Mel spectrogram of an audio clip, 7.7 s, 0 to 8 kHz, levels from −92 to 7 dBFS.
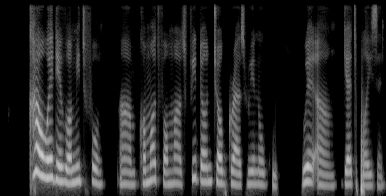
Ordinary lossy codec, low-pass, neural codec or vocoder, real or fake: none; 7.2 kHz; codec, 24 kHz, 0.9 kbps, WavTokenizer, large speech release; fake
